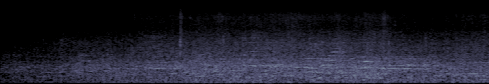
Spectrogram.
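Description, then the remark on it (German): Echoing indoor swimming pool ambience at the Schwimmoper pool in Paderborn: a steady wash of splashing water and voices murmuring and calling, with a few brief sharp knocks. “Für die heutige Folge habe ich mich dem schlechten Wetter angemessen an einen tropisch warmen Ort zurückgezogen, nämlich äh, der Schwimmoper und werde euch heute was über die Paderborner Bädergeschichte erzählen.”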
